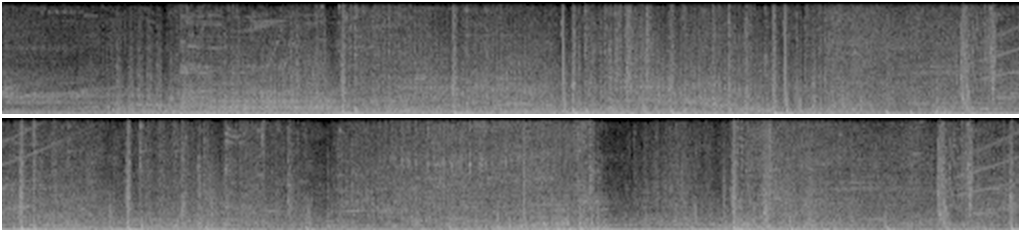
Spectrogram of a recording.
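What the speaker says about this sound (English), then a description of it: "this alt fire is just a straight up bomb" Alt-fire bomb blast from a weapon in the video game Saros, heard as dense mechanical clatter and rapid bursts of gunfire-like crackle that run continuously and loudly through the whole stretch, with no voices.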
